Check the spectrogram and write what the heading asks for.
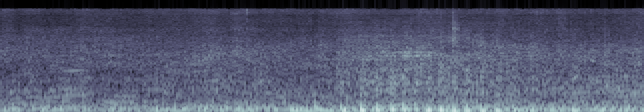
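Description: Low rumble of a vehicle engine going by, swelling in the second half, under faint background voices.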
